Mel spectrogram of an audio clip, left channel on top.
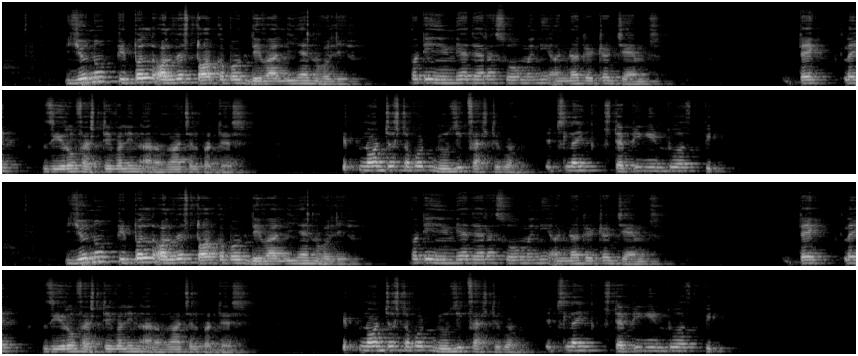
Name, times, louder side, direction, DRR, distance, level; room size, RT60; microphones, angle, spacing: voice 1, 0.6-3.5 4.1-6.6 8.0-8.6 8.9-11.0 11.9-13.7 14.0-15.6, equal, 15° left, 5 dB, 2.4 m, -26 dB
22.0 x 15.0 x 2.3 m, 0.32 s
head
